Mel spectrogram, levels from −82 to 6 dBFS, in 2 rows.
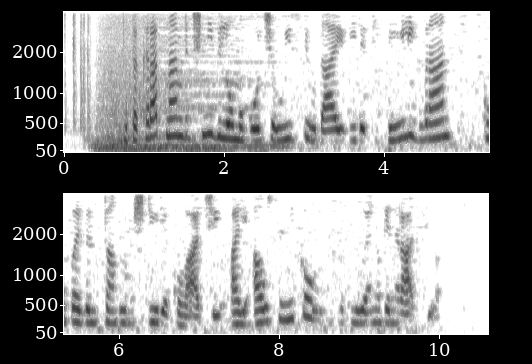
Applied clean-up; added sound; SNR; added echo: classical method Wiener filter.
